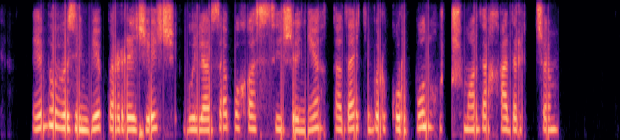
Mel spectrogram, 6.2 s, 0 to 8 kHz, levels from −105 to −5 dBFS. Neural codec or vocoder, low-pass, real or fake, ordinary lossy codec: none; 7.2 kHz; real; Opus, 32 kbps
